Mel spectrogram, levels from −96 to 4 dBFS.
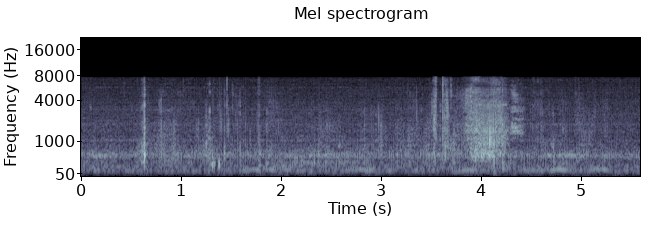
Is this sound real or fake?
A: fake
